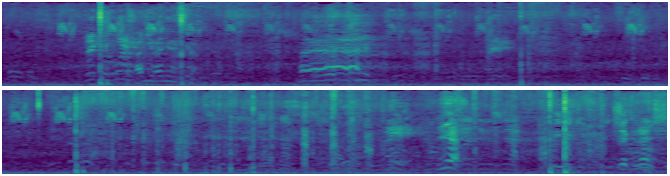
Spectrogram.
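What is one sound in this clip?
A football is kicked on artificial turf with dull thuds.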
